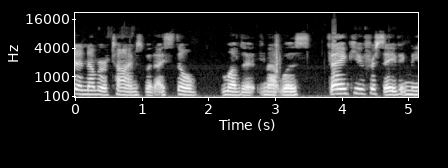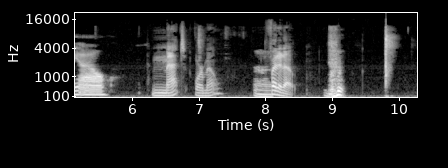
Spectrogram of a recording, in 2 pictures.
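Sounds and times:
speech: 0.0 - 9.3
faint low hum: 0.0 - 10.2
sharp slap: 6.9 - 7.3, 9.8 - 10.0.

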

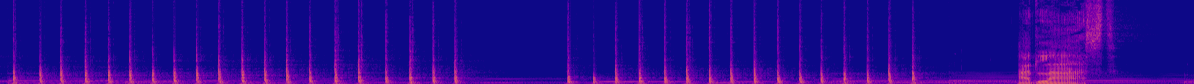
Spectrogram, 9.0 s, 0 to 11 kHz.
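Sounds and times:
rapid firm knocking on a door: 0.0 - 3.6, 4.2 - 7.1
speech: 7.7 - 8.4.

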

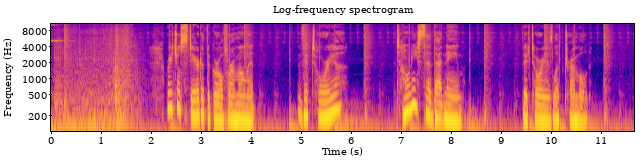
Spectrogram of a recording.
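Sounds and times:
lift doors sliding open with a mechanical whoosh: 0.0 - 2.0
steady low hum: 0.0 - 11.6
speech: 2.3 - 4.2, 4.9 - 5.9, 7.0 - 8.3, 9.4 - 10.8.

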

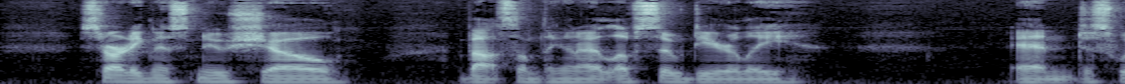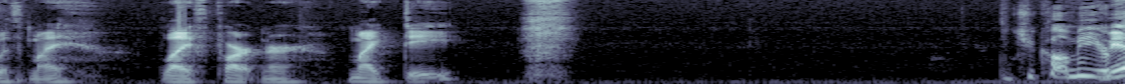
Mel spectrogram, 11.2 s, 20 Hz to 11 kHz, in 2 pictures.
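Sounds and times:
quiet low room hum: 0.0 - 11.2
speech: 0.4 - 4.1, 5.0 - 8.5, 10.6 - 11.2
single sharp loud sneeze: 8.2 - 8.6.

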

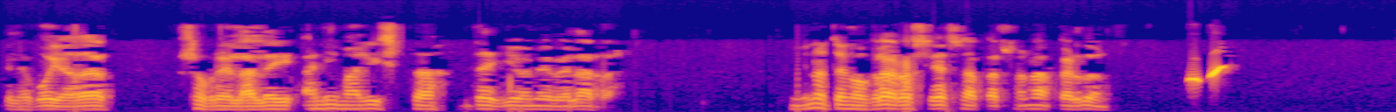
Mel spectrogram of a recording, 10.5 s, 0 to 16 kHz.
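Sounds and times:
speech: 0.1 - 4.7, 5.9 - 8.4
two-note whistle to call a female dog: 8.9 - 9.2.

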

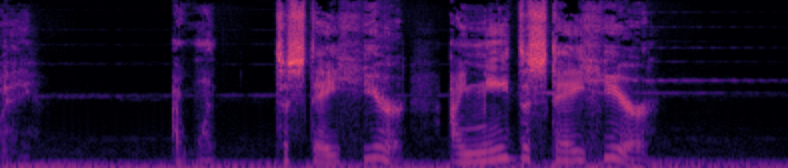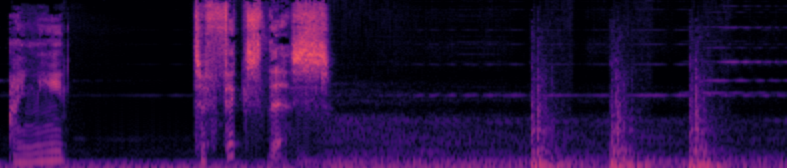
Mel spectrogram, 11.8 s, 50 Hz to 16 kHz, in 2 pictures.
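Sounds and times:
low rumbling background: 0.0 - 11.8
speech: 1.3 - 5.0, 6.0 - 6.5, 7.4 - 8.5
hard fist pounding on drywall in a residential complex: 9.9 - 11.4.

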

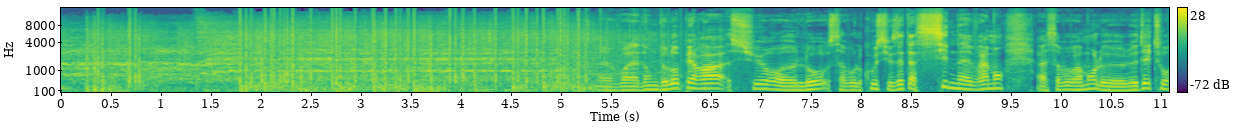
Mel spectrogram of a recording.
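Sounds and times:
fireworks crackling bursts at an outdoor opera show on the water: 0.0 - 7.1
speech: 5.4 - 11.0.

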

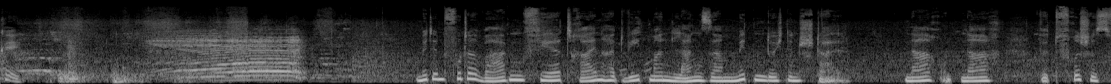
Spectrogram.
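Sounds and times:
speech: 0.0 - 1.3, 4.2 - 11.0
cows mooing in an open barn on an organic farm before feeding: 1.5 - 3.1.

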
